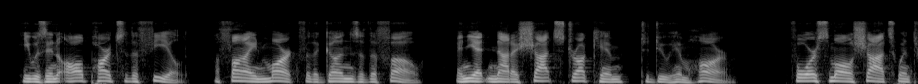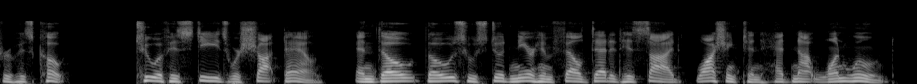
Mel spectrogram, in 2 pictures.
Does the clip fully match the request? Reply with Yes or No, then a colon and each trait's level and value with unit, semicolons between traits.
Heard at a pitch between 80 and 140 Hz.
Yes: low, 135 Hz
